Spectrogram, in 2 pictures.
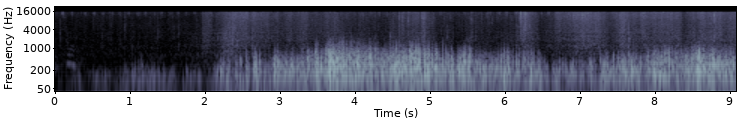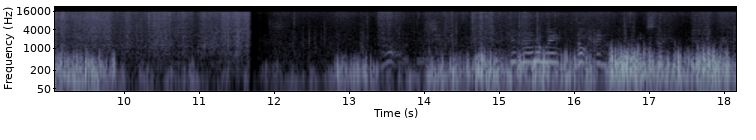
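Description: Rustling and crinkling of a foil rescue blanket being handled close to the microphone, in dense, irregular bursts. After a cut, quieter rustling continues with brief indistinct voices.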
